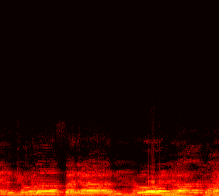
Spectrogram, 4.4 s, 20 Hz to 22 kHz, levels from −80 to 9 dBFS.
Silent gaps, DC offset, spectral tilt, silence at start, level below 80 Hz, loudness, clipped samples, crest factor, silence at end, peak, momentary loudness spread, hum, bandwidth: none; under 0.1%; -8.5 dB/octave; 0 s; -66 dBFS; -21 LUFS; under 0.1%; 16 dB; 0 s; -6 dBFS; 14 LU; none; 6.6 kHz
